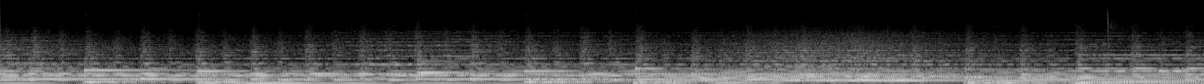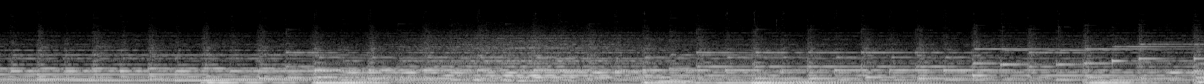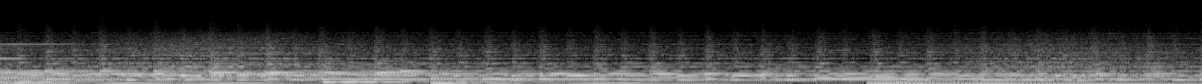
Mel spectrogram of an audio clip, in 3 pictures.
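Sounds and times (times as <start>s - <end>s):
band strings: 0.0s - 36.0s
dramatic dark piano: 0.0s - 36.0s.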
